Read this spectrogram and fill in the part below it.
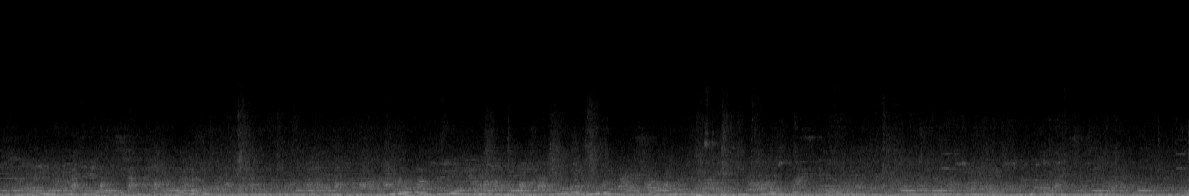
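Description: A metal pick taps and scrapes on a griddle as small cakes are flipped.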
